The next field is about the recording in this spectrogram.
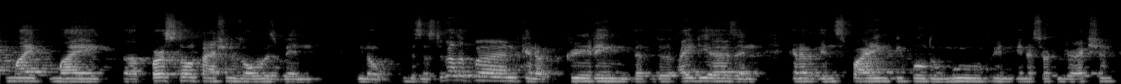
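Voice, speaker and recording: A man in his forties with a Pakistani accent, a company president answering interview questions in a halting, easygoing way with many restarts. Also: a little high, a bit bright. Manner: halting, many restarts and "you know" fillers, easy chuckles. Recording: echoey room with long reverb.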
